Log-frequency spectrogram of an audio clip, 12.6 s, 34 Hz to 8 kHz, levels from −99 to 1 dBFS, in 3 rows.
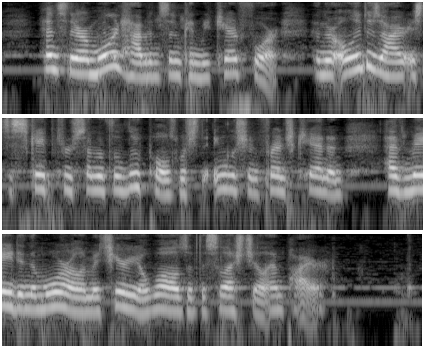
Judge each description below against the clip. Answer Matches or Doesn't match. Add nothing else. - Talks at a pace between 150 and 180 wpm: Doesn't match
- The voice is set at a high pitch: Matches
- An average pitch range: Matches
